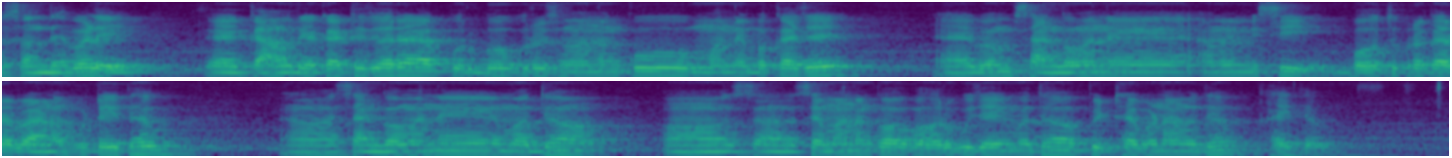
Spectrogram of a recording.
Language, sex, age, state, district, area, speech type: Odia, male, 18-30, Odisha, Dhenkanal, rural, spontaneous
